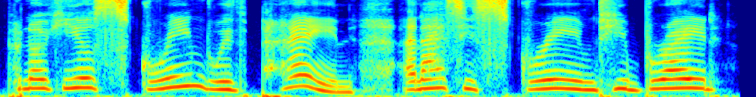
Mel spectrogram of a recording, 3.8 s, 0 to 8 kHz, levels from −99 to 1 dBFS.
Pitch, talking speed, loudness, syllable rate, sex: 265 Hz, 160 wpm, -19 LUFS, 4.2 syllables/s, female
